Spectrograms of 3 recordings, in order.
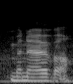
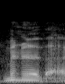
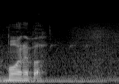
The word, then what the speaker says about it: Minerva: the brochure was this um how do you pronounce it minerva minerva okay yeah i pronounced it uh minova but you know tomatoes tomatoes so um and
